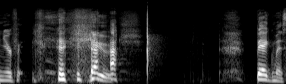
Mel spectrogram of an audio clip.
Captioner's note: laughs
